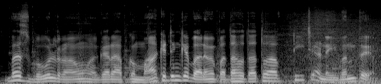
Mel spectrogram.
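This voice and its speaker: A man's voice: mid-range voice, expressive, fast, lightly acted. Man acting teenage boy, mid-range voice, cool, laid-back, self-assured, cartoon dialogue, faint music behind. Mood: cocky. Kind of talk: animated dialogue in Hindi.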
